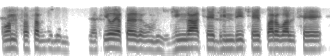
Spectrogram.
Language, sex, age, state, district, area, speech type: Maithili, male, 30-45, Bihar, Madhepura, rural, conversation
